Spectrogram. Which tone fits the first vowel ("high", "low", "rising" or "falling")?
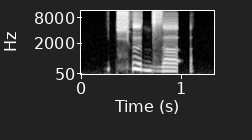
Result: falling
